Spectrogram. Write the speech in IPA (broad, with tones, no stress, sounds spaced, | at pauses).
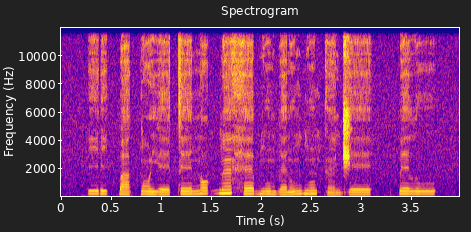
i˨ ɾ i˨ k͡p a˨ k͡p ɔ̃˧ j e˨ t e˧ n ɔ˦ ɡ͡b ɛ̃˦ h ɛ˧ b ũ˦ b ɛ˧ ɾ ũ˦ ɡ͡b ũ˦ k ɛ̃˧ d͡ʒ e˧ | k͡p e˧ l u˧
